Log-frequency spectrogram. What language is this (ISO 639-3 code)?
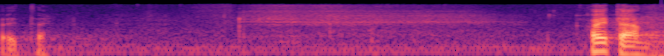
est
